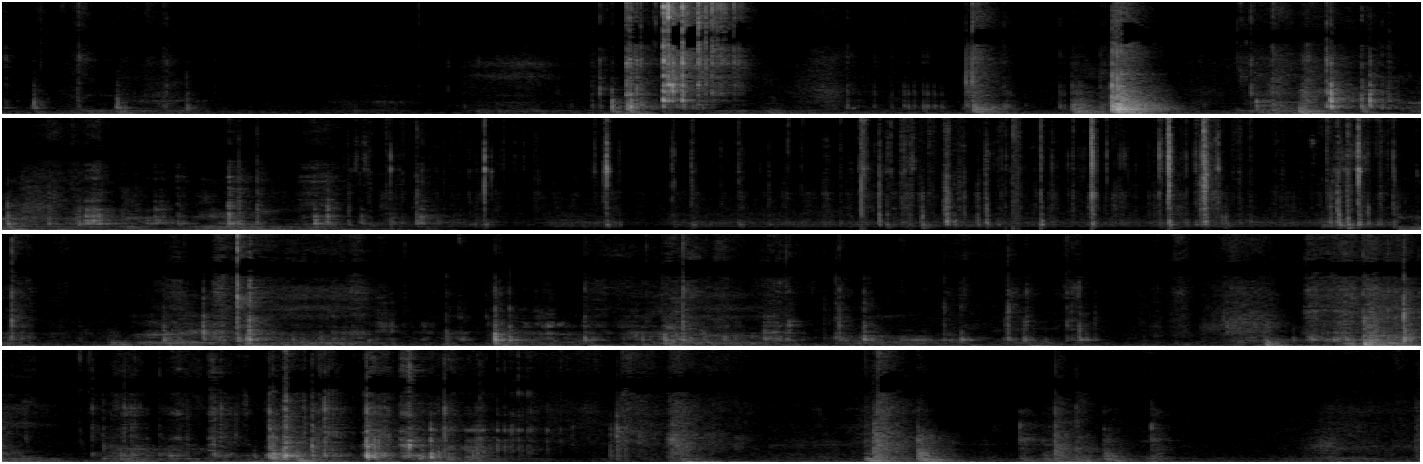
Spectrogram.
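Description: Faint handling sounds from disassembly work on a trolling motor's speed switch: small metal parts clinking and light clicks and taps as a tiny screw and nut on the switch connections are worked loose and the wiring is handled in the plastic head housing. There is a quieter stretch in the middle.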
